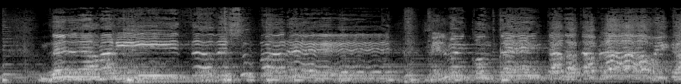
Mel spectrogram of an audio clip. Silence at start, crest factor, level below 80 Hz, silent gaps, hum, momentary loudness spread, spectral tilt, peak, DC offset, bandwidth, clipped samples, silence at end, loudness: 0 s; 16 dB; -54 dBFS; none; none; 9 LU; -3.5 dB/octave; -2 dBFS; under 0.1%; 15.5 kHz; under 0.1%; 0 s; -17 LUFS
